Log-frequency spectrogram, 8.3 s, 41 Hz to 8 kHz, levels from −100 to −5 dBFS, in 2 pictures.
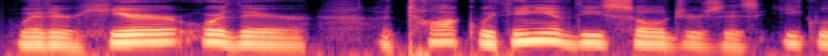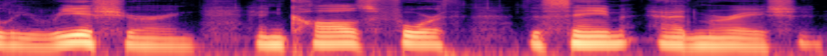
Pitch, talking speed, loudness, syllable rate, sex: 130 Hz, 145 wpm, -17 LUFS, 4.7 syllables/s, male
